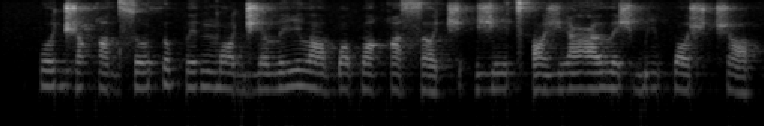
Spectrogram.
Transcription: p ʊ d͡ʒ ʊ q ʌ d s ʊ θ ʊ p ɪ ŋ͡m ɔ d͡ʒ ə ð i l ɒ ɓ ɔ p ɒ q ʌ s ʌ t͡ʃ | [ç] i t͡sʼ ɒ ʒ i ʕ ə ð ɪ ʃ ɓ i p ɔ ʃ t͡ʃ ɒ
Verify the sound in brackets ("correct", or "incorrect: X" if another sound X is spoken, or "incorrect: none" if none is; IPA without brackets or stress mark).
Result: incorrect: ʒ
